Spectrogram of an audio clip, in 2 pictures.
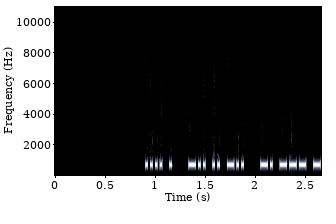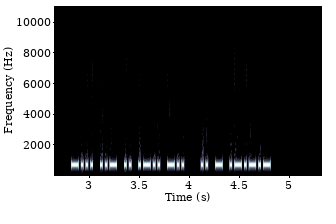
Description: Morse code, heard as a keyed tone, about 50 wpm, 700 Hz. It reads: HE DID NOT BUILD IT.
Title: Sentences from Top 1000 Words - Review Part 1 - 50wpm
